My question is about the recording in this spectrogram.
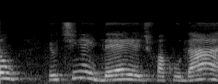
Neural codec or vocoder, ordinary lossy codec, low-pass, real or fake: none; AAC, 32 kbps; 7.2 kHz; real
